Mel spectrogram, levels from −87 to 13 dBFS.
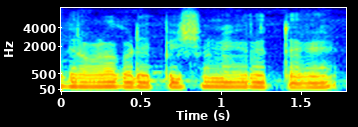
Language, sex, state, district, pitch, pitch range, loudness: Kannada, male, Karnataka, Koppal, 110 Hz, 110-115 Hz, -14 LUFS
